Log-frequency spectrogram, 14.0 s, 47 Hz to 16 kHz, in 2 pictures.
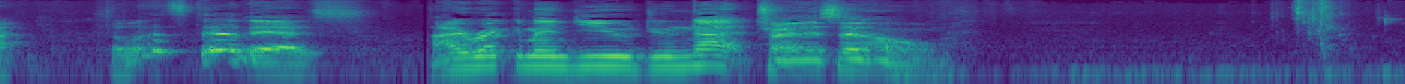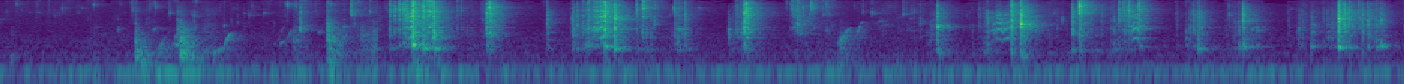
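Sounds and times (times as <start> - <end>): bathtub water splashing: 6.0 - 14.0.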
